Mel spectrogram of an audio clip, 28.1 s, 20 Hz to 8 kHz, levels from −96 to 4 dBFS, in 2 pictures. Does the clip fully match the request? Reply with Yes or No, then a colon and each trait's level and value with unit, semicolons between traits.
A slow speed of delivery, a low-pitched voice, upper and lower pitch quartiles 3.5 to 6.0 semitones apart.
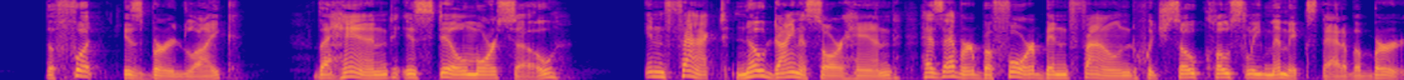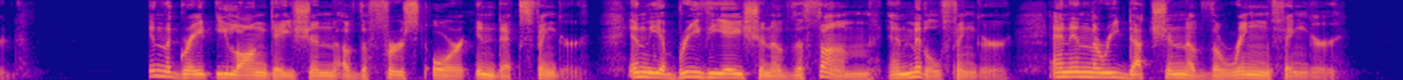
Yes: slow, 120 wpm; low, 120 Hz; average, 5.2 semitones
